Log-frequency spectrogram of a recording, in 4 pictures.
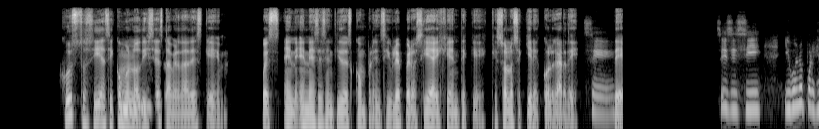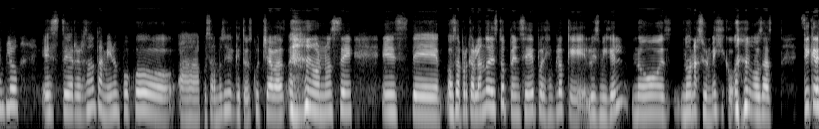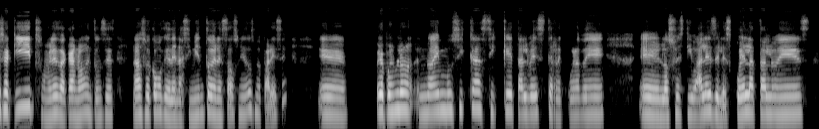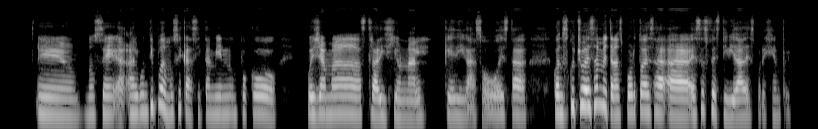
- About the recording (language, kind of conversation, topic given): Spanish, podcast, ¿Qué canción en tu idioma te conecta con tus raíces?
- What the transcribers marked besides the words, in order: other background noise; chuckle; chuckle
